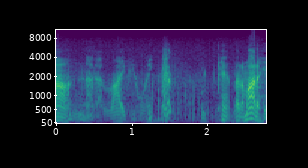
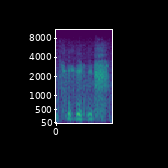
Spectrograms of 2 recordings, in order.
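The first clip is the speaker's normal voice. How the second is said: gleeful chuckle; 8 dB quieter than usual. Acted. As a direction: chuckle quietly, pleased with yourself. Henchman still laughing at joke.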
